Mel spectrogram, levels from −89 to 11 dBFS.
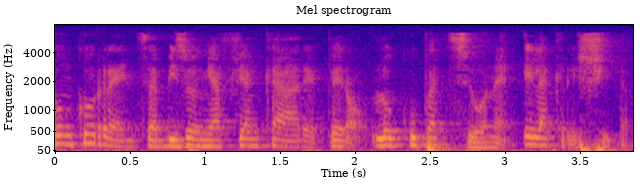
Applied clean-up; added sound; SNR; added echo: none; Wind; 16 dB; reverberation time 0.4 s.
